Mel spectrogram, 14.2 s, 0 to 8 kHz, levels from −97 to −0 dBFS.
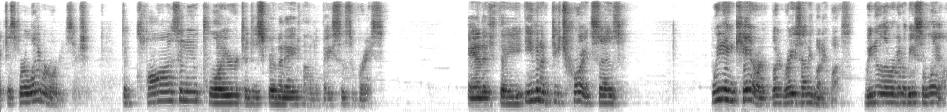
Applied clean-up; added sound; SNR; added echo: neural mask model DeepFilterNet 3.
